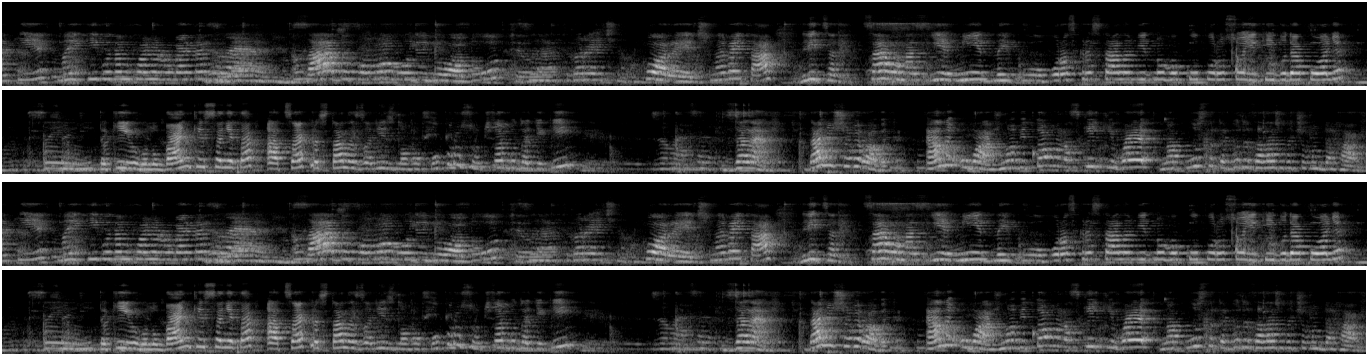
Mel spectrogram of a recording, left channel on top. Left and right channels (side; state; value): both; identical; correlation 1.00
